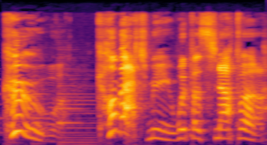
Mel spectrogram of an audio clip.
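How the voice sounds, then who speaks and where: A boisterous male pigeon from a game, cooing between lines, given voice by a woman. He talks loud and bossy, barking orders like an old man. The tone sits high and bright. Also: big pitch swings, takes it slowly, faint music behind, heavily acted.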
